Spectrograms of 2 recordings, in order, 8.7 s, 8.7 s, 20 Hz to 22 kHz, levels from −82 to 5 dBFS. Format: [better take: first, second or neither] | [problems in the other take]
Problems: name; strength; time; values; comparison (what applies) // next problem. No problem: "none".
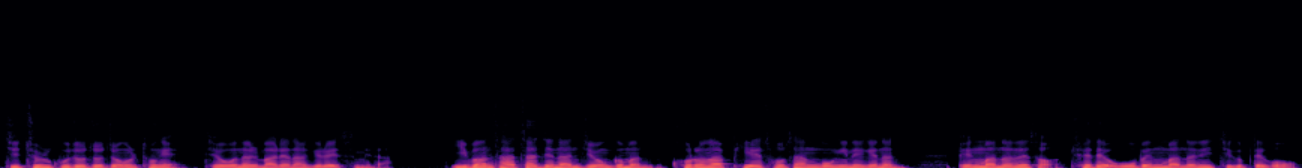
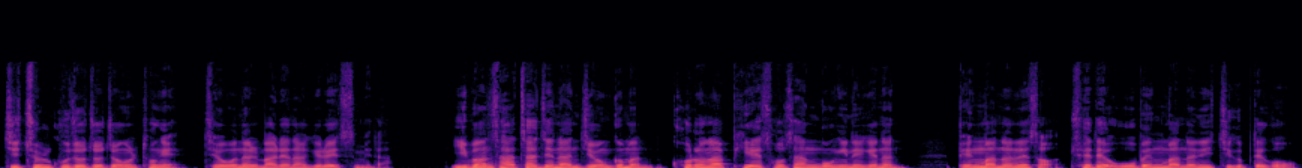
second | muffled; very; fading above 2.5 kHz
